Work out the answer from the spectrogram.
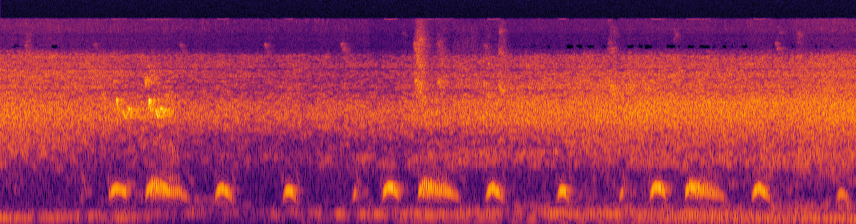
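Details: Spotted dove lure for attracting birds, with about a dozen soft arched coos, mostly short with a few longer, repeated at an even pace over a steady low hum and hiss.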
